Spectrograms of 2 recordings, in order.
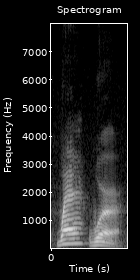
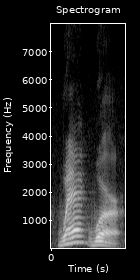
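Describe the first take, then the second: No difference in how they are said.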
